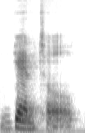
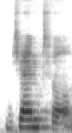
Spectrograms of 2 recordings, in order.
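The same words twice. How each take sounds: First: The word starts with a hard g sound. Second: The word starts with a soft j sound. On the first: The speaker calls it wrong. "not a g, hard G" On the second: The speaker calls it right. "we're using a j, soft G"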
